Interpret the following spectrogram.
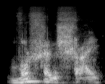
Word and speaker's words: Wolfenstein: And so like whenever this one editor says Wolfenstein, he always says it he always insists on Venstein, you know, Wolfenstein. Yeah. The the real German one.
